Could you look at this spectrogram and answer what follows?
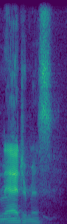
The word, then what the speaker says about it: anadromous: Is a fish biologist and habitat restoration coordinator at the USFWS's Anadromous Fish Restoration. Did I say it right? – Anadromous.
